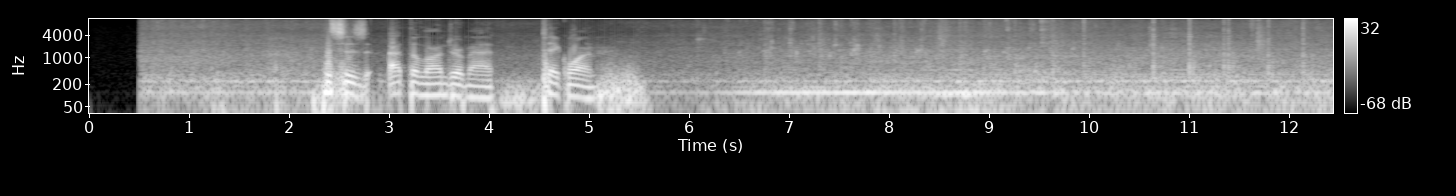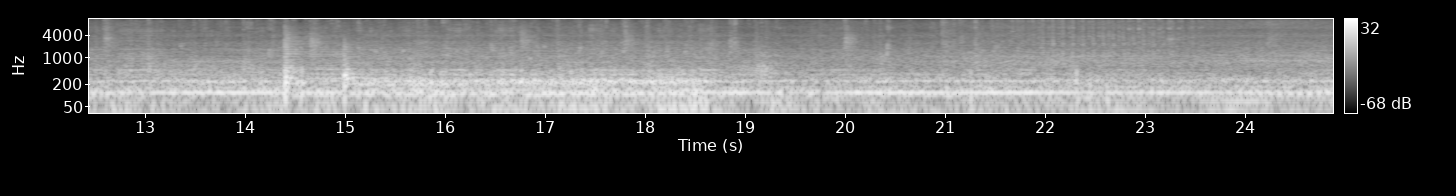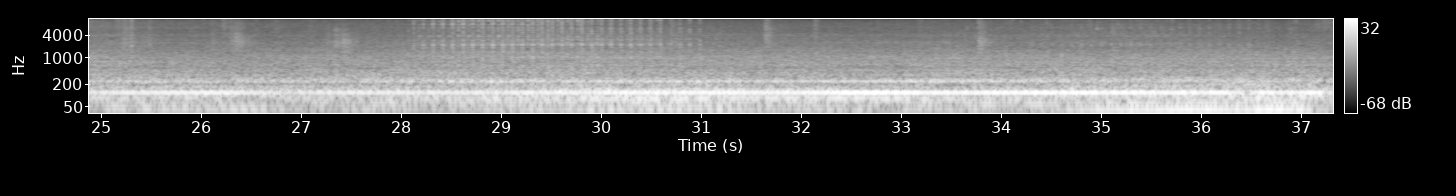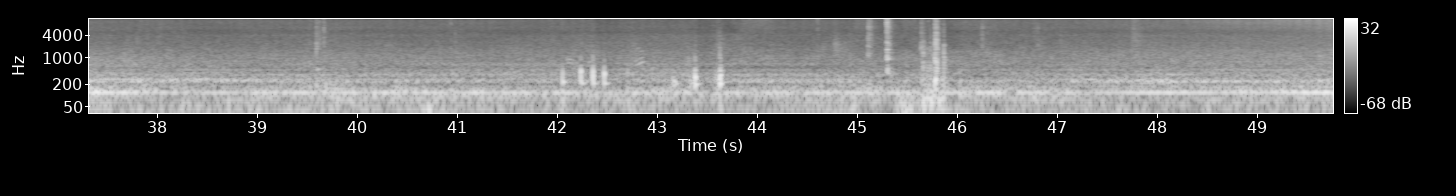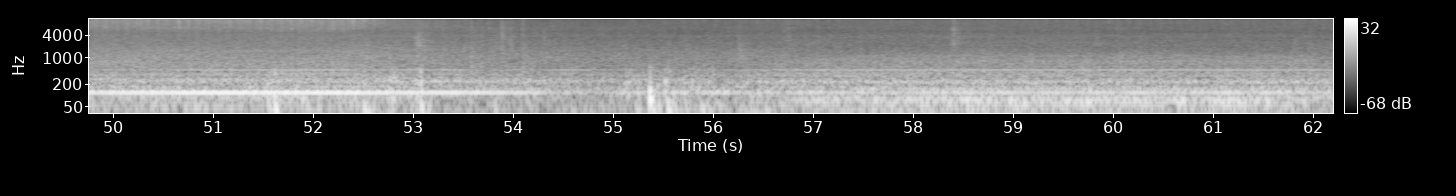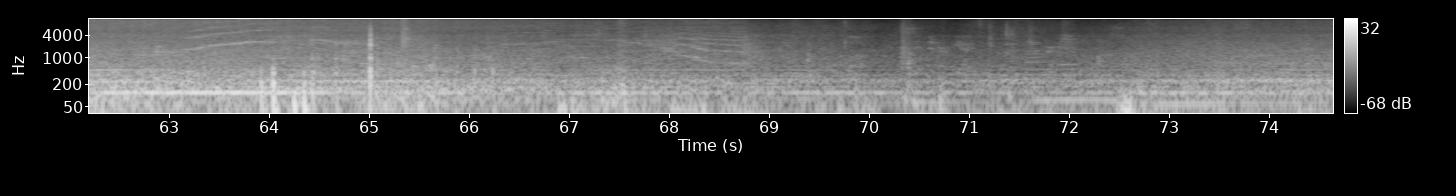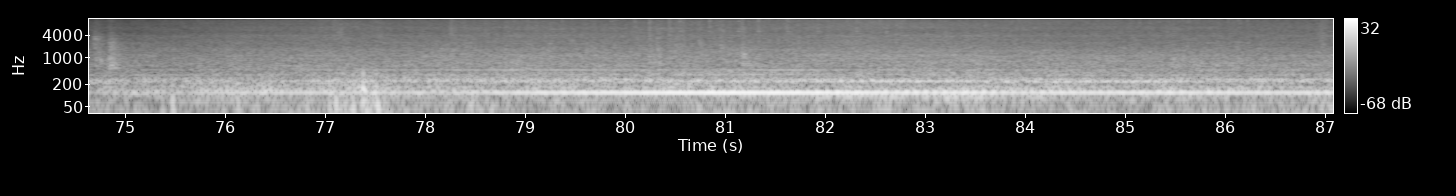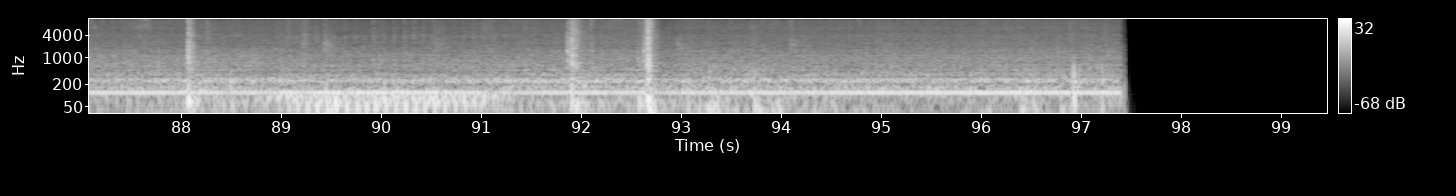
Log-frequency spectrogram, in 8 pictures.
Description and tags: a sound recording from my local laundromat. Lots of rattling, swishing and metallic sounds.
